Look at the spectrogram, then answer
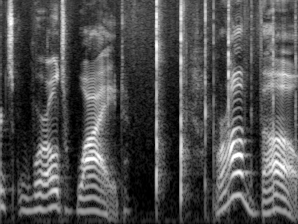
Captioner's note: clapping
